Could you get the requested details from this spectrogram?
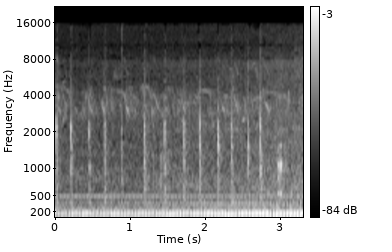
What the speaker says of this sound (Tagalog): Ganito ang itsura ng native na manok namin dito sa Pangasinan mga boss.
